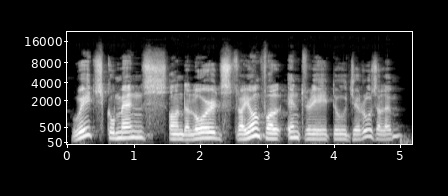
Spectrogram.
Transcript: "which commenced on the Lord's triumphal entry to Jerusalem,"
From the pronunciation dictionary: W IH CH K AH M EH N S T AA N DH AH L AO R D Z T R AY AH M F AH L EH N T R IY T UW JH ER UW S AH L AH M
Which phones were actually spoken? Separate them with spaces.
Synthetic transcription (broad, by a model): W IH CH K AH M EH N S AA N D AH L AO R D S T R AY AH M F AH L EH N T R IY T UW JH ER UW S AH L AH M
